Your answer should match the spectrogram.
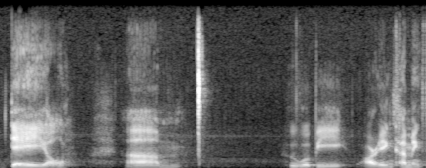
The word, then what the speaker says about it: Dale: So very, very talented team with John Lewis, who will be retiring in February, and then Shauna Dale, pronounced Dale, who will be our incoming finance director.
